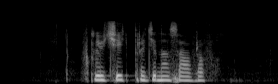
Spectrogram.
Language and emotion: Russian, neutral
